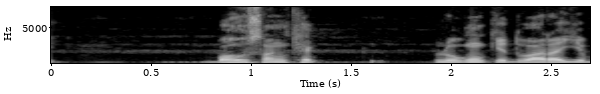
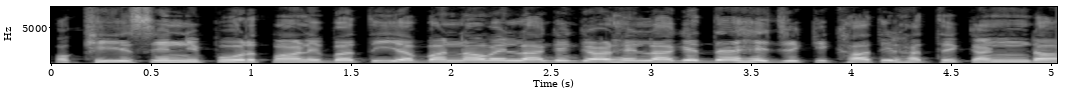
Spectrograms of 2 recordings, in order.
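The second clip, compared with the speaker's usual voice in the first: poem recitation; 7 semitones higher, 4 dB louder than usual. Acted. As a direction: belt out the satirical verse like a stage poet. Opening verse recited in dialect.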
